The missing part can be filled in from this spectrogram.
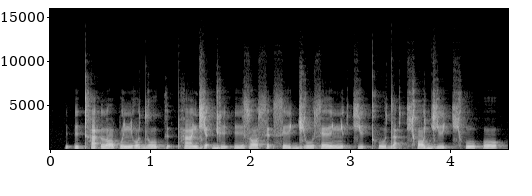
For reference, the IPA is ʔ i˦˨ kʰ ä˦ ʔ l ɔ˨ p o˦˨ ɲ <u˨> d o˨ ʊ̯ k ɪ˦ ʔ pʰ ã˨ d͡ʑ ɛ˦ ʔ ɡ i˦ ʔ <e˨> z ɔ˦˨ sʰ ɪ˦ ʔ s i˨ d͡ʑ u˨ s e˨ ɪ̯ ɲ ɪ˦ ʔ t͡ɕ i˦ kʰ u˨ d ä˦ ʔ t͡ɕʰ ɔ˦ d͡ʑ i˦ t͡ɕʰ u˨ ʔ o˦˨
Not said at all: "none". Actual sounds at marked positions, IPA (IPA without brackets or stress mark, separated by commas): o˨, i˨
